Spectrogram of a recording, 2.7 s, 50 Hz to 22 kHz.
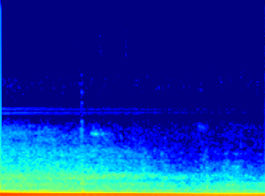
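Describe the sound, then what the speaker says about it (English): A single acoustic guitar harmonic at the 12th fret rings out as a clear, sustained bell-like tone that slowly fades, close and alone without speech. "when you place your finger gently, over the string at the 12th fret, you get a harmonic."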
